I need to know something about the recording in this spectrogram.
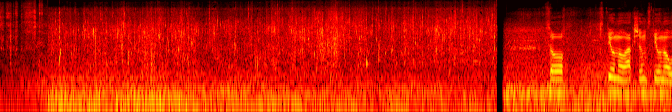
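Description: Wind buffets the microphone outdoors on open water.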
